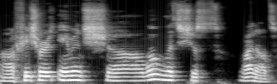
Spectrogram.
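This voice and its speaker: A man speaks with a non-native accent. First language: not English. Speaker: tech YouTuber reviewing AI writing tools. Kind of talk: software tutorial, screen walkthrough. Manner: casual, hesitant with fillers.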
